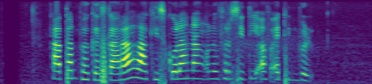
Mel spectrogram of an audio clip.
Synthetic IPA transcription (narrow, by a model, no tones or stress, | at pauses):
kat̪ɔnb̥ä̤ɡ̥a̤sə̥kaɾahlaɡ̥i̤sə̥kolahnaŋunifərsit̪iʔɔfɛd̪̥inburk̚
